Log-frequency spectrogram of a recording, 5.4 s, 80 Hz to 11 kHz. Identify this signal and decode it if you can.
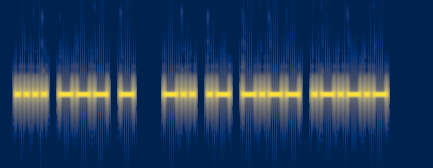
Morse code, heard as a keyed tone, about 22 wpm, 700 Hz. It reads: HOT DAY.
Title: Sentences from Top 1000 Words - Review Part 3 - 22wpm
